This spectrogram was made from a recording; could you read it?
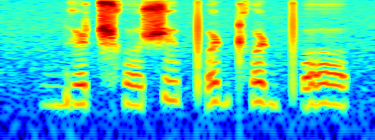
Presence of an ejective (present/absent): present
